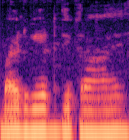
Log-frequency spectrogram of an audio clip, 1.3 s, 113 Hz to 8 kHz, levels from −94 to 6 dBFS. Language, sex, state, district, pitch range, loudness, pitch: Hindi, male, Chhattisgarh, Bilaspur, 140-145 Hz, -13 LUFS, 140 Hz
